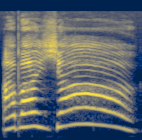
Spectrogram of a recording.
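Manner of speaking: high, loud, stretched little cry; insistent high merman call. A narrator's reading. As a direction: sing it back gleefully. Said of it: "rief der kleine Wassermann".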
